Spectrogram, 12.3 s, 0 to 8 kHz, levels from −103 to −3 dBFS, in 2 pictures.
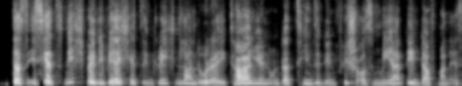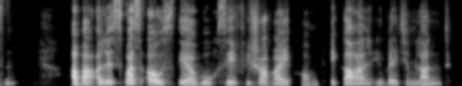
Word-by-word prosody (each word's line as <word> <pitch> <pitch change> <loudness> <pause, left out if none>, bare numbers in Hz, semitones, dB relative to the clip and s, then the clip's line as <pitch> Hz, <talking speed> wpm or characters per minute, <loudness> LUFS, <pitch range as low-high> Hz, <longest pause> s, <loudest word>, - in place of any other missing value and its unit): Das 215 -1 +8
ist 265 -1 -2
jetzt 235 0 +7
nicht, 360 +3 -5
wenn 225 0 +6
i 220 -2 -3
wäre 215 +2 +6
ich 235 -3 -1
jetzt 200 0 -9
in 165 - -15
Griechenland 230 0 -4
oder 175 -4 -2
Italien 210 +5 +3
und 180 -2 -15
da - - -3
ziehen 210 -1 -7
sie 190 -1 -10
den 175 -1 -14
Fisch 195 +4 -7
ausm 170 -1 -10
Meer, 200 +10 -3
den 225 -10 -4
darf 160 0 -4
man - - -12
essen. 225 +9 -16 0.7
Aber 195 -1 +6
alles, 285 +5 -2
was 235 +1 +5
aus 200 +2 0
der 180 0 -2
Hochseefischerei 210 - -6
kommt, 145 +3 -17
egal 195 +4 +1
in 190 -3 -19
welchem 180 0 -9
Land, 245 - -7
205 Hz, 175 wpm, -22 LUFS, 180-230 Hz, 0.7 s, Das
